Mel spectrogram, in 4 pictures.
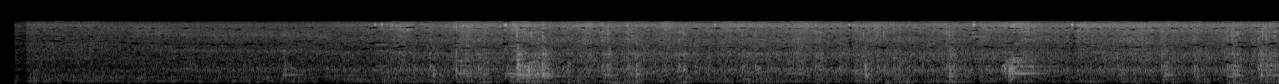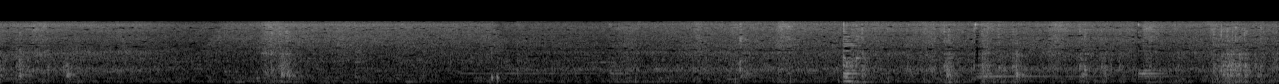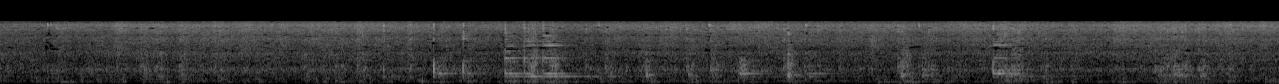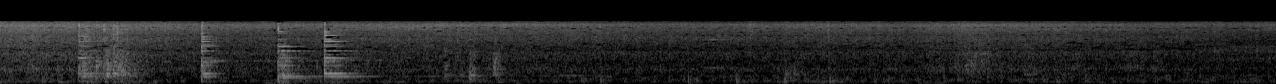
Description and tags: Indian coocking sound recorded by me.
indiancoocking, bengalicoocking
